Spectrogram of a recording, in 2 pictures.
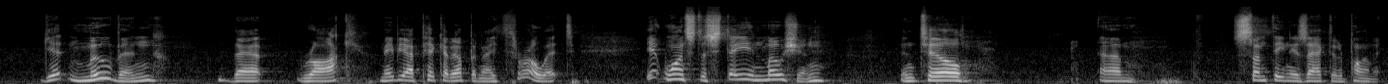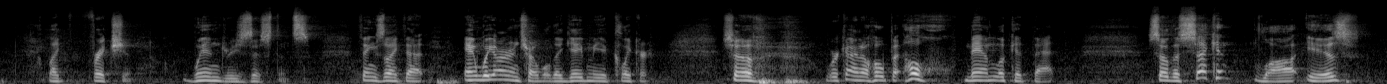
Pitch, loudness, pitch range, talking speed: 160 Hz, -25 LUFS, 140-185 Hz, 125 wpm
